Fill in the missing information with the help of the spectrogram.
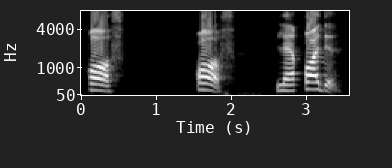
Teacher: قاف کو پر کریں گے، ٹھیک ہے، اس کو حروف لہاتیہ بھی کہتے ہیں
